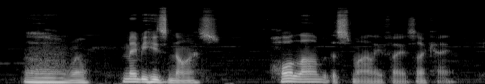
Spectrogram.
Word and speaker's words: hola: Hola with a smiley face, okay. Well, they say hola. They don't actually pronounce the H.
